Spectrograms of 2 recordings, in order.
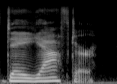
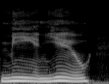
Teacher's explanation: When a word ends in an e sound like me, see, hey, or an a sound like say day, play, and the next word starts with a vowel, you add a little y sound. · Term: Y intrusion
